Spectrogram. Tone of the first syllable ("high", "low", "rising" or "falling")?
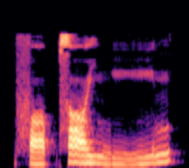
low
